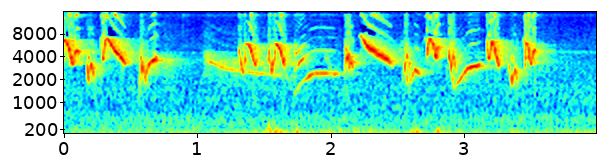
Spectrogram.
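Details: High sweet rolling song of a sanger, the yellow-fronted canary, used as a training recording: fast runs of bright twitters mixed with dipping and rising whistled notes, on a clean quiet background.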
